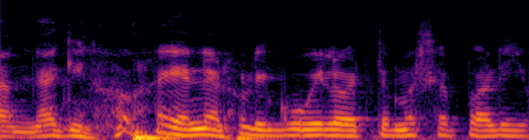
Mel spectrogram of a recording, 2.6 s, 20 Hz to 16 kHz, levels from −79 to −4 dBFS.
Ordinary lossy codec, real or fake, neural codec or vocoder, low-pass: none; fake; vocoder, 44.1 kHz, 128 mel bands every 512 samples, BigVGAN v2; 14.4 kHz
